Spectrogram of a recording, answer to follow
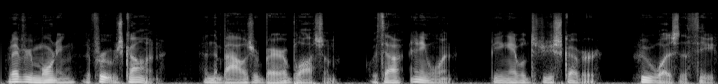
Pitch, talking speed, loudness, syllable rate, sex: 85 Hz, 200 wpm, -18 LUFS, 6.2 syllables/s, male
